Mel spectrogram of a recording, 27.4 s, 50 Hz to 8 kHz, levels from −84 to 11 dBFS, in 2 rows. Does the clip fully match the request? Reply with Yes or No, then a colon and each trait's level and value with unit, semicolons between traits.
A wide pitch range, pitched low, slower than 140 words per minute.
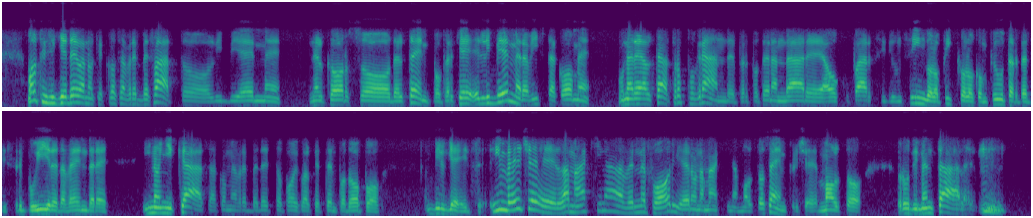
Yes: wide, 6.4 semitones; low, 125 Hz; average, 130 wpm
